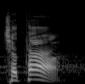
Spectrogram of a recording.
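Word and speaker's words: chatá (חטא): Para empezar, en el original hebreo, la transliteración de pecado se escucha chatá.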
